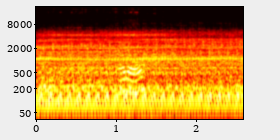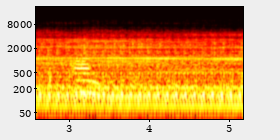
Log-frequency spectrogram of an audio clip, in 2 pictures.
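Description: Steady idle of a Mahindra Max 26 XL tractor's three-cylinder diesel engine, a continuous close rumble with even pulsing throughout, with a voice talking over it at moments.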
